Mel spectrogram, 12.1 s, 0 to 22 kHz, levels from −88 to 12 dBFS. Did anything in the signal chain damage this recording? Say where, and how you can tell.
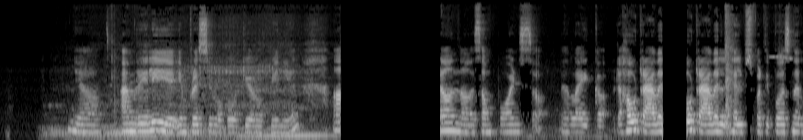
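Yes, at the network stage. There are two stream reconnects. At 5.10 s the speech goes silent for about 1.5 s and resumes roughly a second further on, skipping material. At 9.94 s a shorter 0.36 s silence ends with the audio picking up 0.48 s earlier, repeating what was just heard. The connection dropped and a fresh decoder restarted mid-stream each time. The timeline jumps forward or back, which a simple packet-loss dropout never does.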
